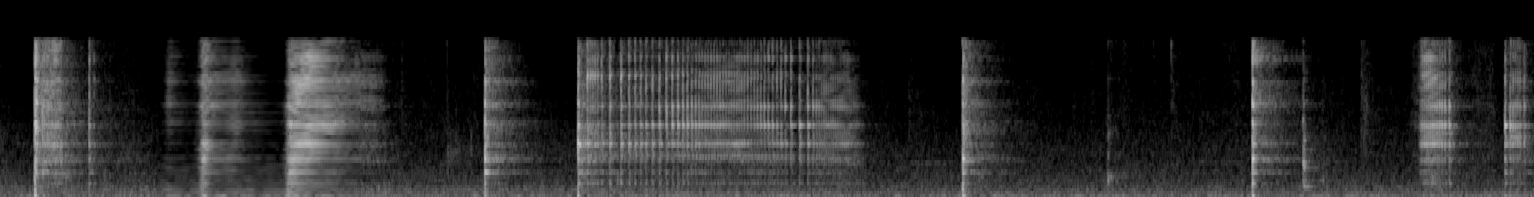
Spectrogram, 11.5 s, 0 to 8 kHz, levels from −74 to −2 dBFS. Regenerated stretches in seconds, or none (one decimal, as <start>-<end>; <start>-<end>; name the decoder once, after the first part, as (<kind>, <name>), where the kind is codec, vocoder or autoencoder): 1.2-2.7 (vocoder, HiFi-GAN)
